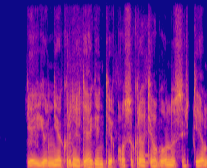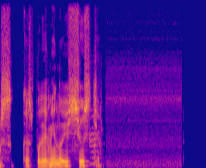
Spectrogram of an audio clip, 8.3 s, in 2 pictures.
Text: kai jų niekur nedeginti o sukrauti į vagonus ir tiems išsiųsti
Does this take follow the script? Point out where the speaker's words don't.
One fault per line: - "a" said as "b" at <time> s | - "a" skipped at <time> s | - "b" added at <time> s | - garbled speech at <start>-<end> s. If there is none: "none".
- "kai" said as "jei" at 0.6 s
- "kas pagamino" added at 4.7 s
